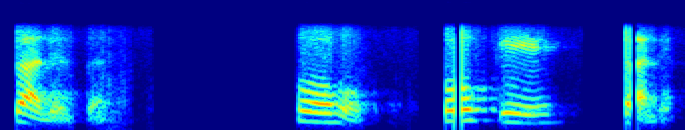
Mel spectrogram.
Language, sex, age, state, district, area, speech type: Marathi, female, 60+, Maharashtra, Nashik, urban, conversation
